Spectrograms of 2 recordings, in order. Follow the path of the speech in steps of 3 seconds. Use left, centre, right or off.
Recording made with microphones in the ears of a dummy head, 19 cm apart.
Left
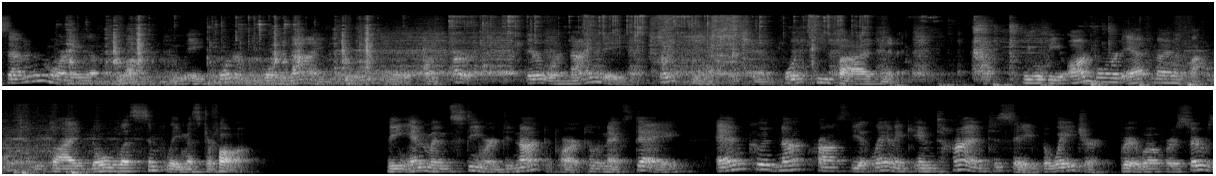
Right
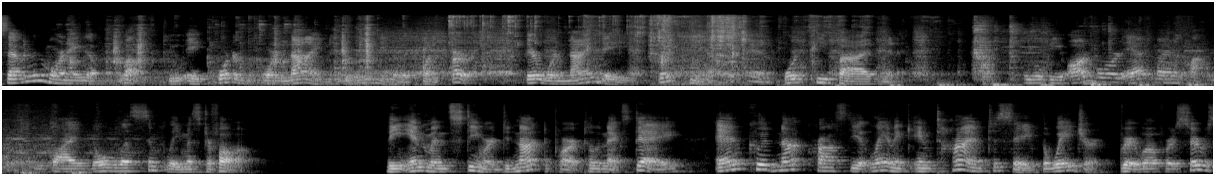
right, right, right, left, centre, right, right, right.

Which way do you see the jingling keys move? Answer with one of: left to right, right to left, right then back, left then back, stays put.
right then back.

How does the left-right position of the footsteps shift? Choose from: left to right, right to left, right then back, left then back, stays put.
right to left.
